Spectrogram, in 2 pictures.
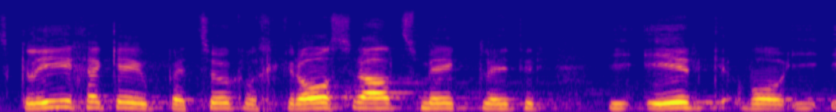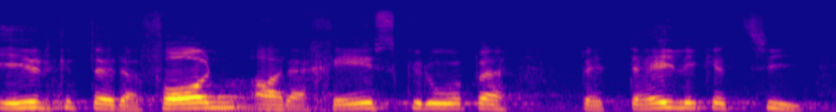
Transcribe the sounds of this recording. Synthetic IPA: sɡ̥liːχəɡ̥ɪlt̚b̥ɛt͡syːɡlɪχɡ̥ɾoːsɾɑːtsmɪt̚ɡ̥lɪdəɾ | iʔɪɾvoʔiʔɪɾɡ̥ən̩tɛɾəfɔɾmɑɾəχeːsɡ̥ɾuːəbə | b̥ɛtɛɪlɪɡəsiː

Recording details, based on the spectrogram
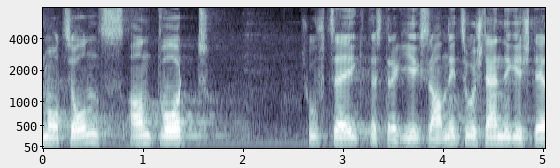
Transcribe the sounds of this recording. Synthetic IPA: mɔt͡sjoːnsɑntʋɔrt | ɪʃuːft͡sɛɪktd̥ɑsd̥ərɾɛɡiəɾɪksɾɑːtnɪt̚t͡suəʃtændɪɡɪʃʃtɛ

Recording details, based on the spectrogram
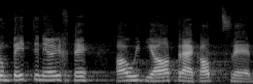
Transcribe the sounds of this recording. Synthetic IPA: ʊmbɪt̪ːənɪœʏχd̥̪ɛ | ɑwːid̥̪iːɑːt̪ɾɛːɡ̥ɑp̚t͡slɛː

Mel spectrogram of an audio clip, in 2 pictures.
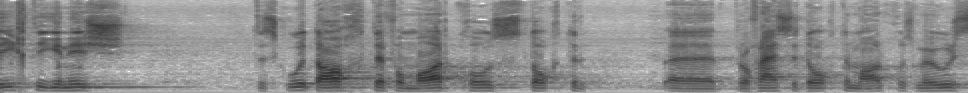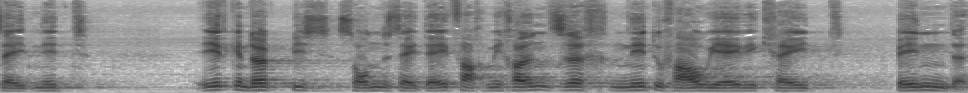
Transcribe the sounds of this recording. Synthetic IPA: ɪχtɪɡənɪʃ | d̥ɑsɡ̥uətɑχtəfɔmːɑrkʰʊsd̥ɔkt̪əɾ | ɛprɔfæsoəɾdɔkt̪əɾmɑɾkʰʊsmʏlːəɾsɛɪtnɪd̥ | ʔɪɾɡəndœpːissɔnd̪ənsɛɪtɛɪfɑχmɪχœnsɪχnɪdufɑlːieːvɪkʰːɛɪt | b̥ɪndə

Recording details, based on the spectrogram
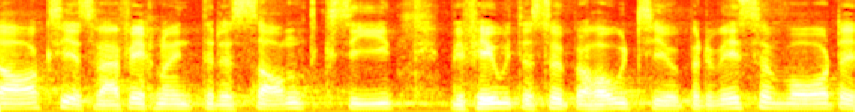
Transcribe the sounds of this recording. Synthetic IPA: ɑːksiːəsvæːɾfɪlɪχnɔɪntəɾɛsɑntksiː | ʋifɪːldɑsʏb̥əɾhɔʊp̚tsiːøbəɾvɪzəvɔrd̥ə

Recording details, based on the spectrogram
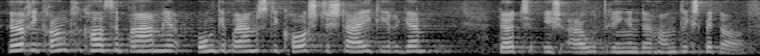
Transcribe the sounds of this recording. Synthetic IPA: høːχikʁ̥ɑŋkəkʰɑsəpʁɛːmjəʊnɡəbʁɛmstikʰɔʃtəʃtaɪɡəʁɪɡə | d̥œtɪʃaʊd̥ʁɪŋəndəɦɑndlɪksb̥ɛdɑːɐf

